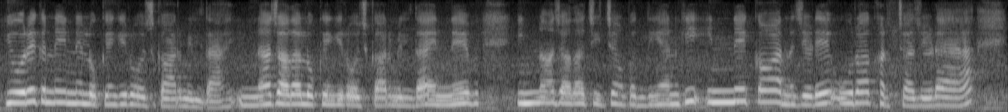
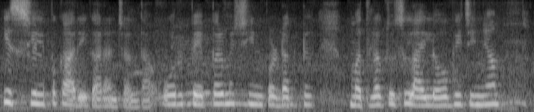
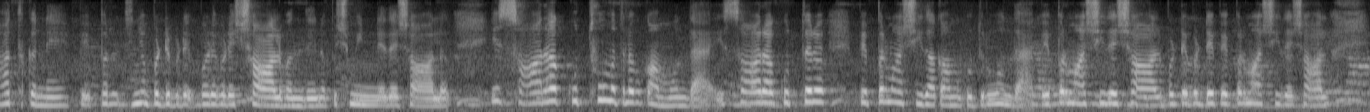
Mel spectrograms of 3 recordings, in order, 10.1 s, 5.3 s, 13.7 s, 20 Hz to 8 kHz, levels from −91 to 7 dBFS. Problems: echo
